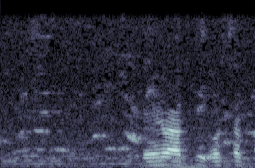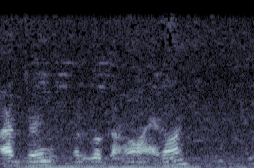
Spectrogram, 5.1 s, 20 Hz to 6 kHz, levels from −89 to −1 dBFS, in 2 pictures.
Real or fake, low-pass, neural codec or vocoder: real; 5.4 kHz; none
